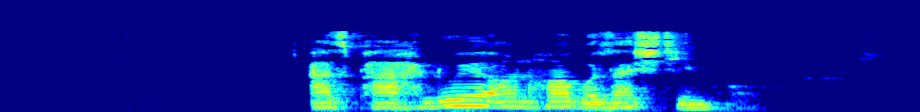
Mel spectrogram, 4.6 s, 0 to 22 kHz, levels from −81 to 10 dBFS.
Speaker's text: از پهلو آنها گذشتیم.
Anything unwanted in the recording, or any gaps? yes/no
no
